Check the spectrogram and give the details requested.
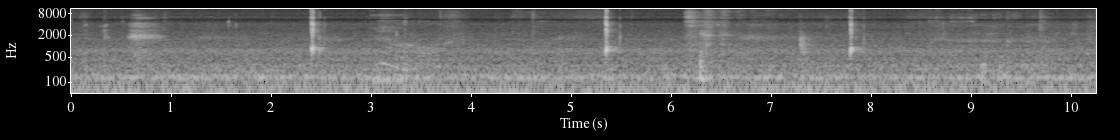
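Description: Sharp, brief clicking gulps recur every few seconds over a steady low rumble, typical of hiccups.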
